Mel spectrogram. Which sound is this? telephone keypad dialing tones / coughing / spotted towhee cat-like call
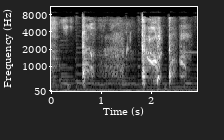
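coughing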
